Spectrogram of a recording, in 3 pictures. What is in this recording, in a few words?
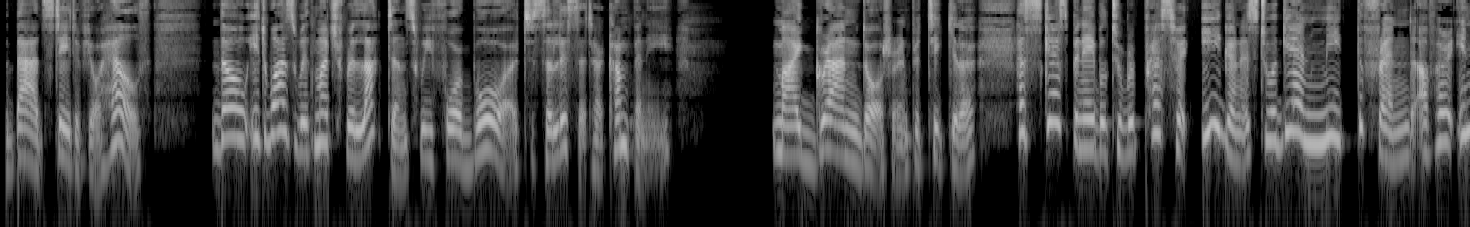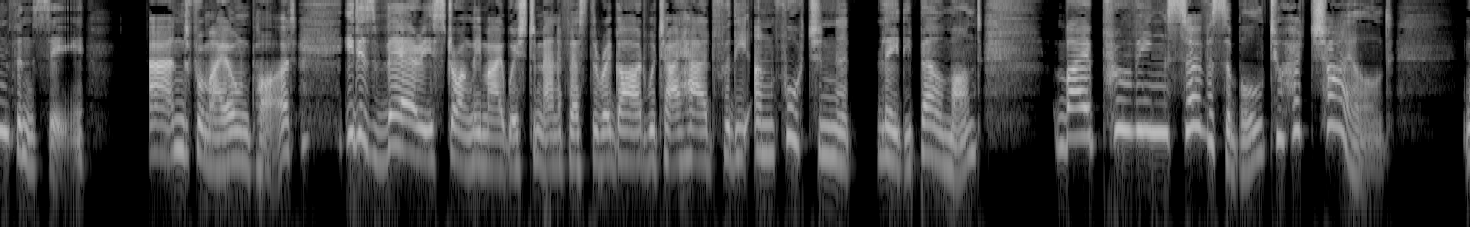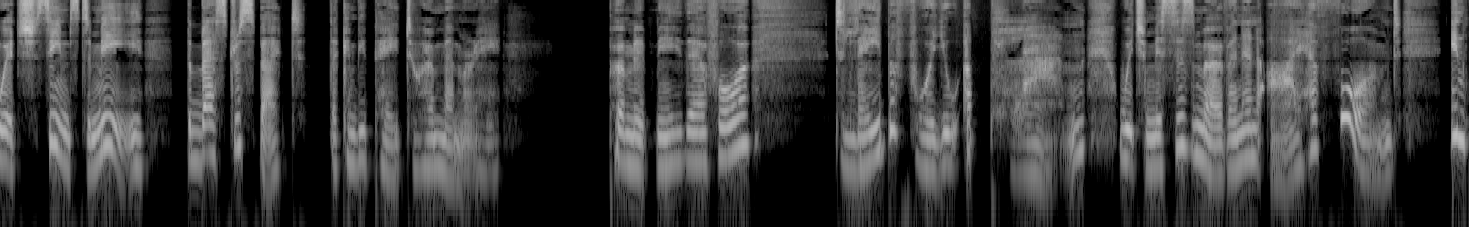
Audiobook sample; Evelina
